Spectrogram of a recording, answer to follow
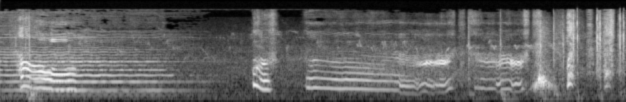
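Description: Voiced dog noises from a cartoon pug character: a wavering call at the start, a long call falling in pitch about halfway, then short wobbly calls near the end.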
